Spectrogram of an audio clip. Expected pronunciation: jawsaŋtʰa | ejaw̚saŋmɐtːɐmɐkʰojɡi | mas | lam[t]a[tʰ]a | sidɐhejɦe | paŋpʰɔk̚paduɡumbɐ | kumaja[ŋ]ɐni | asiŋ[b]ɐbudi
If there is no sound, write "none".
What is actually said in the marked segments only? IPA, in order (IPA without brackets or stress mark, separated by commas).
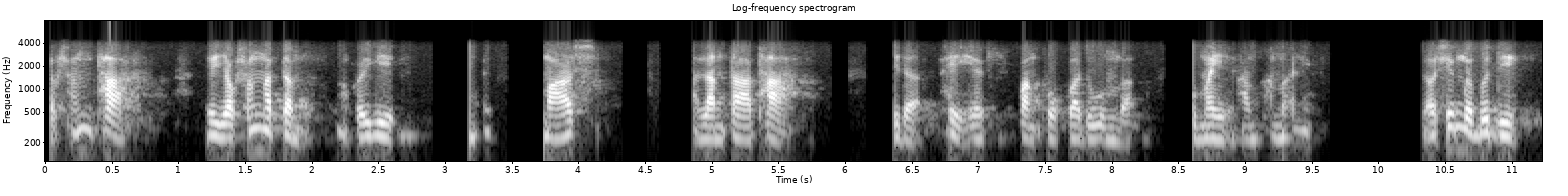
t, tʰ, m, b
